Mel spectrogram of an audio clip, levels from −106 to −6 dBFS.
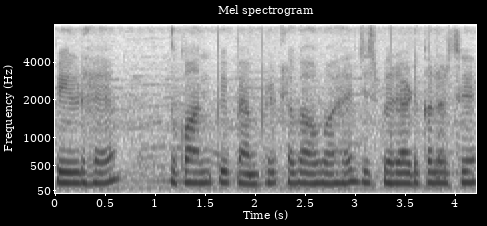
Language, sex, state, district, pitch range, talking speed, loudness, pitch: Hindi, female, Uttar Pradesh, Gorakhpur, 185-195 Hz, 185 wpm, -35 LUFS, 190 Hz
